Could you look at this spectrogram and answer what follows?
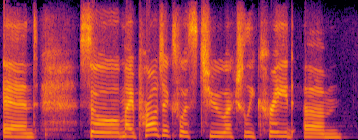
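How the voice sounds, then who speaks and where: A woman speaks with a French accent at a fairly high pitch. The sound is dry and close, with no echo. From France. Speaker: herbalist and voiceover artist. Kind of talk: casual interview. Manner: halting, many fillers.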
